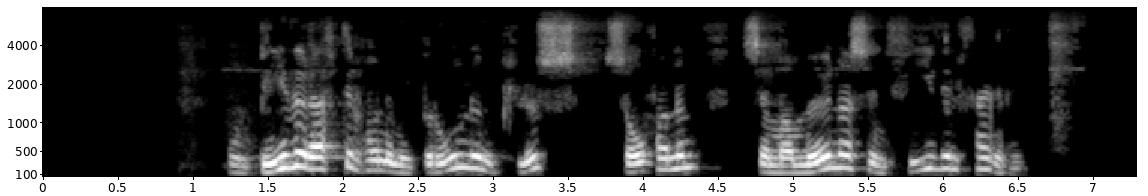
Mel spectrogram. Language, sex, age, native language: Icelandic, male, 40-49, Icelandic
